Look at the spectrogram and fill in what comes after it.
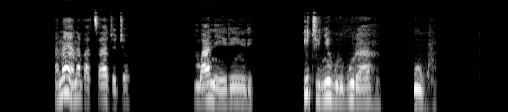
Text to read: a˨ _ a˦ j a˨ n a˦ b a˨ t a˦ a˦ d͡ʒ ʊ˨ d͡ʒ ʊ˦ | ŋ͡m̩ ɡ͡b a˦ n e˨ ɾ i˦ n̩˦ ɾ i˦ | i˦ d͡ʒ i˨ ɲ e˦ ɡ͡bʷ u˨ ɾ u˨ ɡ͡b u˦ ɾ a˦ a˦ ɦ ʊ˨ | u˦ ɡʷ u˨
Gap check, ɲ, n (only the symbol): n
